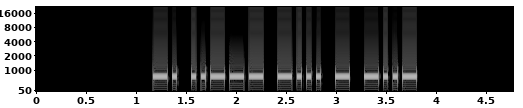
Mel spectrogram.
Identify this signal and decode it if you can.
Morse code, heard as a keyed tone, about 25 wpm, 700 Hz. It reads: N2BTX
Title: K1USN SST QSO Practice - 25wpm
